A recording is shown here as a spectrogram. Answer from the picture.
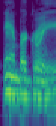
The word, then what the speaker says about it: ambergris: Well, it has an S, but I think it's pronounced ambergris. – It was like French or something? – Yeah. – Like Pinot Gris.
